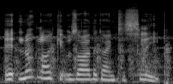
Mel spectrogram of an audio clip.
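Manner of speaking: ordinary delivery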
